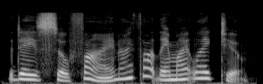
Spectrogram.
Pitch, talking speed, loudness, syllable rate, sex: 230 Hz, 230 wpm, -18 LUFS, 4.5 syllables/s, female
